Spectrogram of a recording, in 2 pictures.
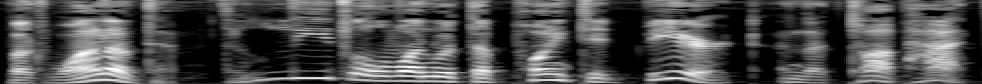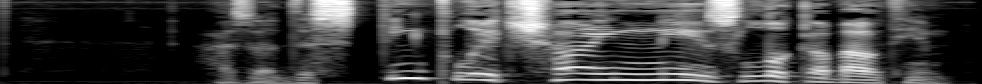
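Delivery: high, loud, deliberate foreign statesman; Soviet premier. Acted. Soviet premier describing the astronauts to the President, deliberate. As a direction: explain it emphatically, lingering on key words.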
